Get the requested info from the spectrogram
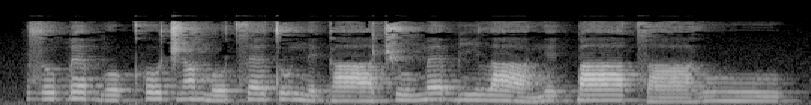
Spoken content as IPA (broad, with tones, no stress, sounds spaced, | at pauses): z ʊ˦ ɓ ɛ˦ b o˨ kʰ o˦ d͡ʒ ã˦ m o˨ t͡s ɛ˦ t u˦ n e˨ ɡ aː˨ t͡ʃ u˨ m ɛ˦ ɓ i˦ l aː˦˨ ŋ e˦ k͡p aː˦ t͡s aː˨ ɣ uː˦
